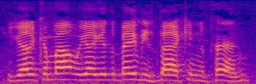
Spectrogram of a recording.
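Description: A middle-aged American man with a notably high voice gives a folksy, unscripted tour of farm chores. He chats casually into a handheld phone, with noticeable outdoor noise and clucking poultry around him. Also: fairly even intonation, fast talker, a bit bright, rough recording. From Michigan, United States. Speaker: farm vlogger. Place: open barn and farmyard. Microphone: handheld phone camera. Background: clucking chickens, birds, outdoor ambience.

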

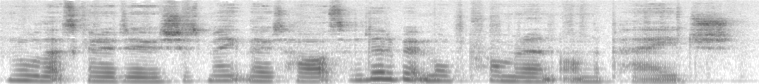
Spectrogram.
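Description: A woman with a croaky voice, chatting through a step-by-step card-making tutorial and clearing her throat now and then. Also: mid-range voice, steady tone, quick pace, noisy background. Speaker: papercraft demonstrator. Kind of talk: casual step-by-step craft tutorial.

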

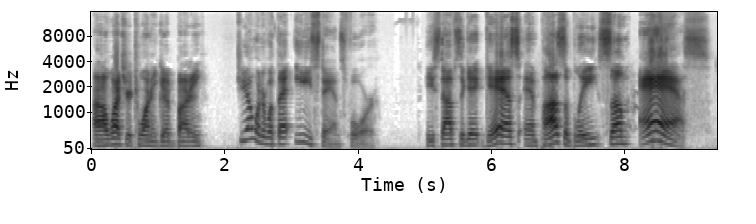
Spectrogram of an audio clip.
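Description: A man's voice: on the high side, very animated, slow pace, pushed and bright. A man recapping a film as a podcast host, with crude, sarcastic wisecracks.

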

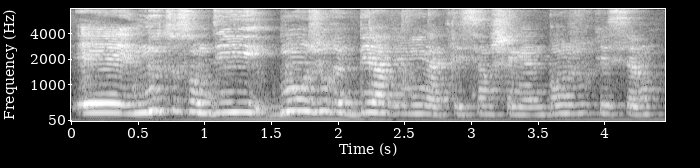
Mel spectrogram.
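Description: A woman's voice: a little high, fairly even intonation, normal speed, loud music behind the voice. A young woman hosting an interview on a sofa in a living-room set, introducing her guest enthusiastically and prompting him with questions. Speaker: talk show host. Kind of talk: hosting an interview in French mixed with Lingala. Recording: echoey room, mic at a distance.

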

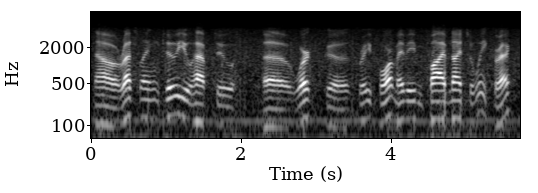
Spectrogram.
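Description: A middle-aged American man conducting a 1950s television sports interview, halting and deliberate, on a handheld mic. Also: mid-range voice. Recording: dull, hissy old 16mm film sound.

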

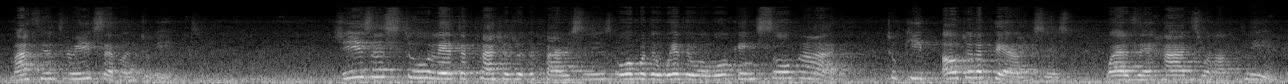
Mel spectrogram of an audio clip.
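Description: An older woman, an Anglican priest from Saint Vincent and the Grenadines, gives a measured, earnest scripture reading and Lenten reflection, recorded from a distance at a church altar. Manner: measured, earnest reading, dropping low at verse endings. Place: large church interior, at the altar. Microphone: camera set back from the speaker. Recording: echoey church from a distance, background noise.

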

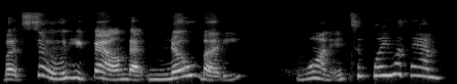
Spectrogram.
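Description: A woman in her thirties reading a children's picture book aloud expressively, with deliberate, simple phrasing and emphasis. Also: sits high, very animated. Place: small indoor room.

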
